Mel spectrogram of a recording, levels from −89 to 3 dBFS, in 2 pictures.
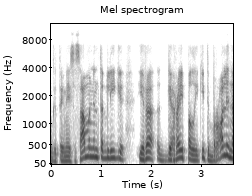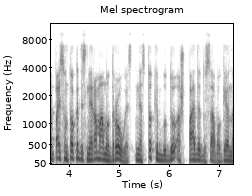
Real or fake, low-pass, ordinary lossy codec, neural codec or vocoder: fake; 7.2 kHz; Opus, 32 kbps; codec, 16 kHz, about 1 kbps, DyCAST, with the encoder's durations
